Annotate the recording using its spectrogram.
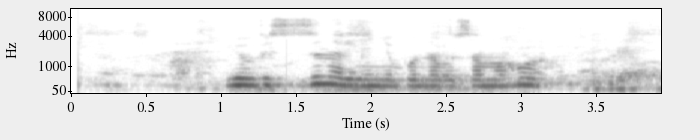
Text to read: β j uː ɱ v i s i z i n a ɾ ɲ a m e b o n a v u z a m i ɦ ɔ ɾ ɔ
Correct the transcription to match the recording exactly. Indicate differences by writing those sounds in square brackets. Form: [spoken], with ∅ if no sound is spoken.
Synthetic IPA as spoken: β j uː ɱ v i s i z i n a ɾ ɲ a [ɲ] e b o n a [β] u z a m [a] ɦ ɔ ɾ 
